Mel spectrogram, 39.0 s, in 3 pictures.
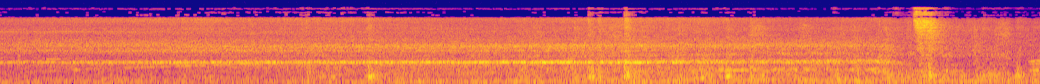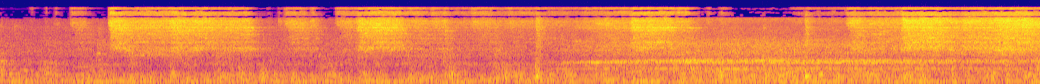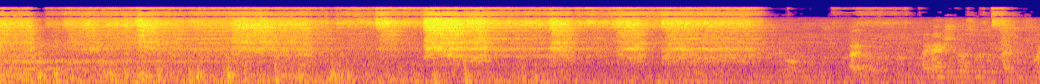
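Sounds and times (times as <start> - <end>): train rumbling: 0.0 - 39.0
train wheel squeal: 14.4 - 18.6, 19.7 - 35.8.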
